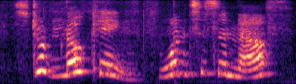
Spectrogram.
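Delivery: high, loud, cross shout; loud angry voice. Acted. Grumpy pixie yelling through his door, loud and angry. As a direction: bellow at them to stop knocking. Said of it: "A loud voice came from inside".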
